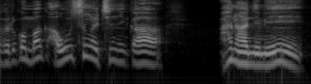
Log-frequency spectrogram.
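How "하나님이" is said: ordinary talk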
